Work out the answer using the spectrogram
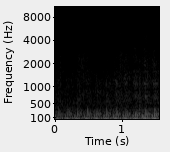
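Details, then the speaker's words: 2004/2005 PT Cruiser, previously overheating, flashing check engine light, stalls above 40 mph and won't rev past 3,000 rpm: low, uneven idle with irregular thumps and stumbles; misfire, cause not found. "you tell it's got some kind of misfire but I just cannot plan it I just cannot figure out what's wrong with this car"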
